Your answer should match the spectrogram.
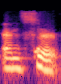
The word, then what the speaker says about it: answer: Hai Terus yang ini answer b nya itu tidak usah dibaca jadi encer itu saja yang berikutnya difficult fb-nya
